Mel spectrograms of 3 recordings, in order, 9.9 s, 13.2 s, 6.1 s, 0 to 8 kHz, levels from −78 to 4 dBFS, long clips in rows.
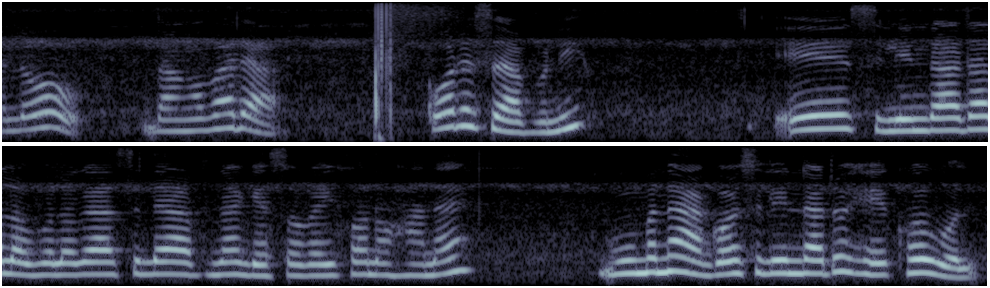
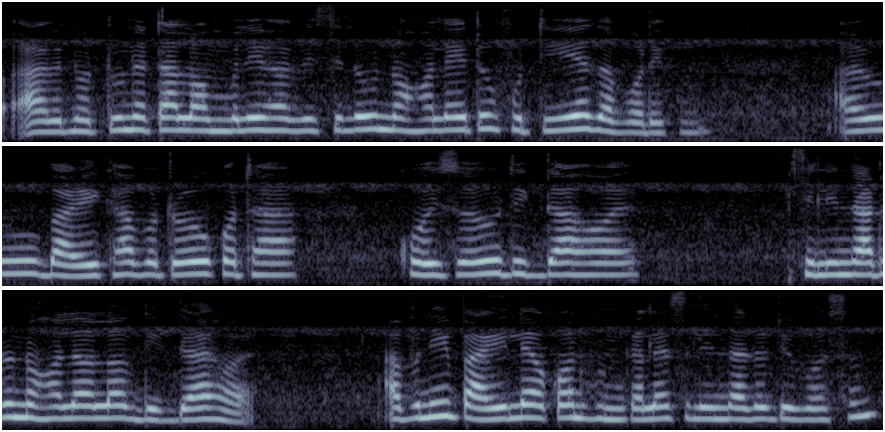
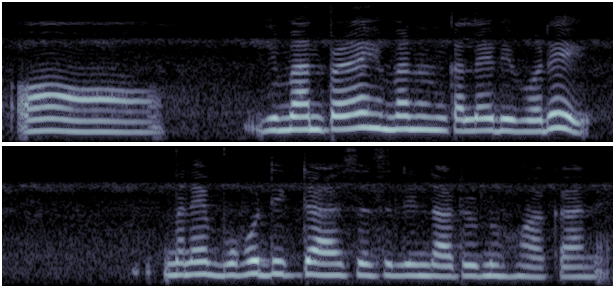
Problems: constant background noise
